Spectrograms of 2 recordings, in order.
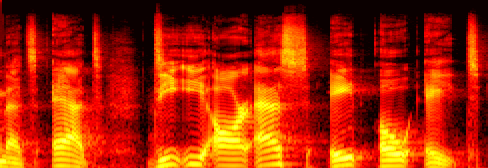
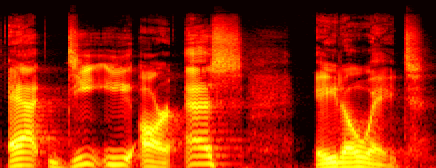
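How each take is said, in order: First: Each letter said slowly and separately; slow spelled-out handle. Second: Repeated slower, letter by letter, like an ad; second slow repeat. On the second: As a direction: say it again, infomercial style. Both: Shown as a demonstration. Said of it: "I just said it twice like an infomercial".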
